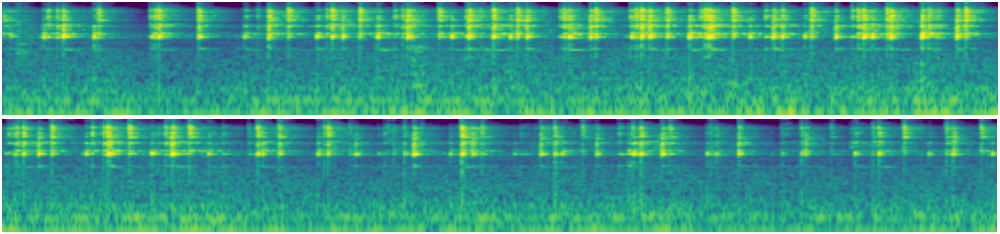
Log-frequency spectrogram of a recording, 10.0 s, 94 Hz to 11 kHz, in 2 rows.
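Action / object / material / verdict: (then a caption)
scrape / aluminium aerosol spray can / aluminium / none. An aluminium aerosol body spray can, hollow and held sideways with its ribbed, embossed section facing out, is scratched and tapped with long nails. A rapid, steady run of bright, crisp metallic ticks and scrapes with a brief tinny ring centred around 2.5 kHz, with almost no low end.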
